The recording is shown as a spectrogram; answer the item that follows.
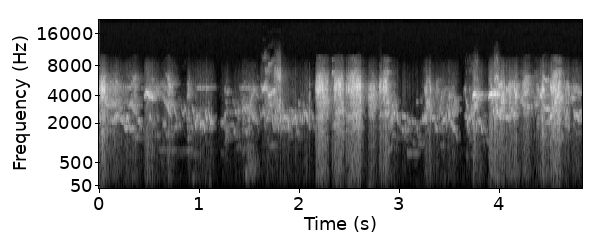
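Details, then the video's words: Happy budgies keeping up loud, bright chatter, clustered rapid chirps and raspy warbles in rhythmic bursts, high squeaky notes dominating throughout. "Happy budgies chirping sounds"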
